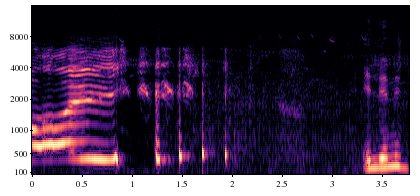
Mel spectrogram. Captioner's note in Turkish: Gülme sesi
